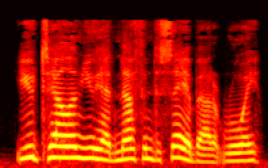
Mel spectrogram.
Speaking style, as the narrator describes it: Almanzo answered

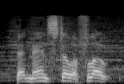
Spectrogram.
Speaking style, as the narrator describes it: Frank shouted

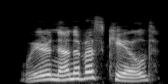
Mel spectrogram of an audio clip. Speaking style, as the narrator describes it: said Marilla grimly

